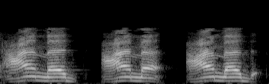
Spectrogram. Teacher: فهذه حروف استفال، ينخفض الصوت إلى أسفل في عمد عما عمد وهكذا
